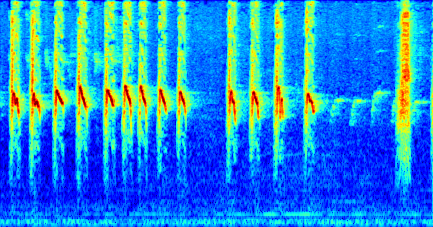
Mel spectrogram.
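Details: Grey-cheeked bulbul, locally cucak jenggot, giving besetan: a row of harsh, slurred notes at a quick steady pace, a short pause with soft thin whistles, then a few louder rasps.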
